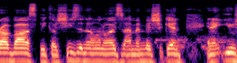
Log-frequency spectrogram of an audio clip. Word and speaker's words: Illinois: It's Illinois. Did I say it wrong? Yeah, it's Illinois, and I think you said Illinois. Noise, like, you know, okay, D.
